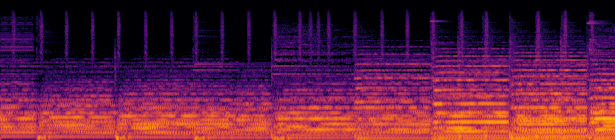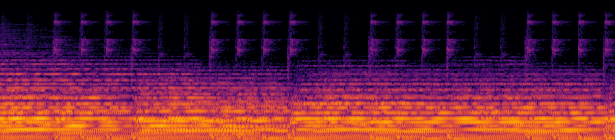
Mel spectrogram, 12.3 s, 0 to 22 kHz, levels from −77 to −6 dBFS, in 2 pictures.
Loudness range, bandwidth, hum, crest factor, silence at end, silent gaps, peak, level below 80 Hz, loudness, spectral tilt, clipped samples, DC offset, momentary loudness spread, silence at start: 6 LU; 16.5 kHz; none; 14 dB; 0 s; none; -8 dBFS; -34 dBFS; -22 LUFS; -6.5 dB/octave; under 0.1%; under 0.1%; 8 LU; 0 s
